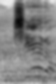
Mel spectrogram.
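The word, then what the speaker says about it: Schiano: We learned right before kickoff, Shiano rhymes with piano.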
